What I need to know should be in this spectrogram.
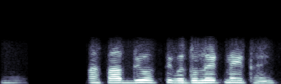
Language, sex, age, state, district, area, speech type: Gujarati, male, 18-30, Gujarat, Ahmedabad, urban, conversation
